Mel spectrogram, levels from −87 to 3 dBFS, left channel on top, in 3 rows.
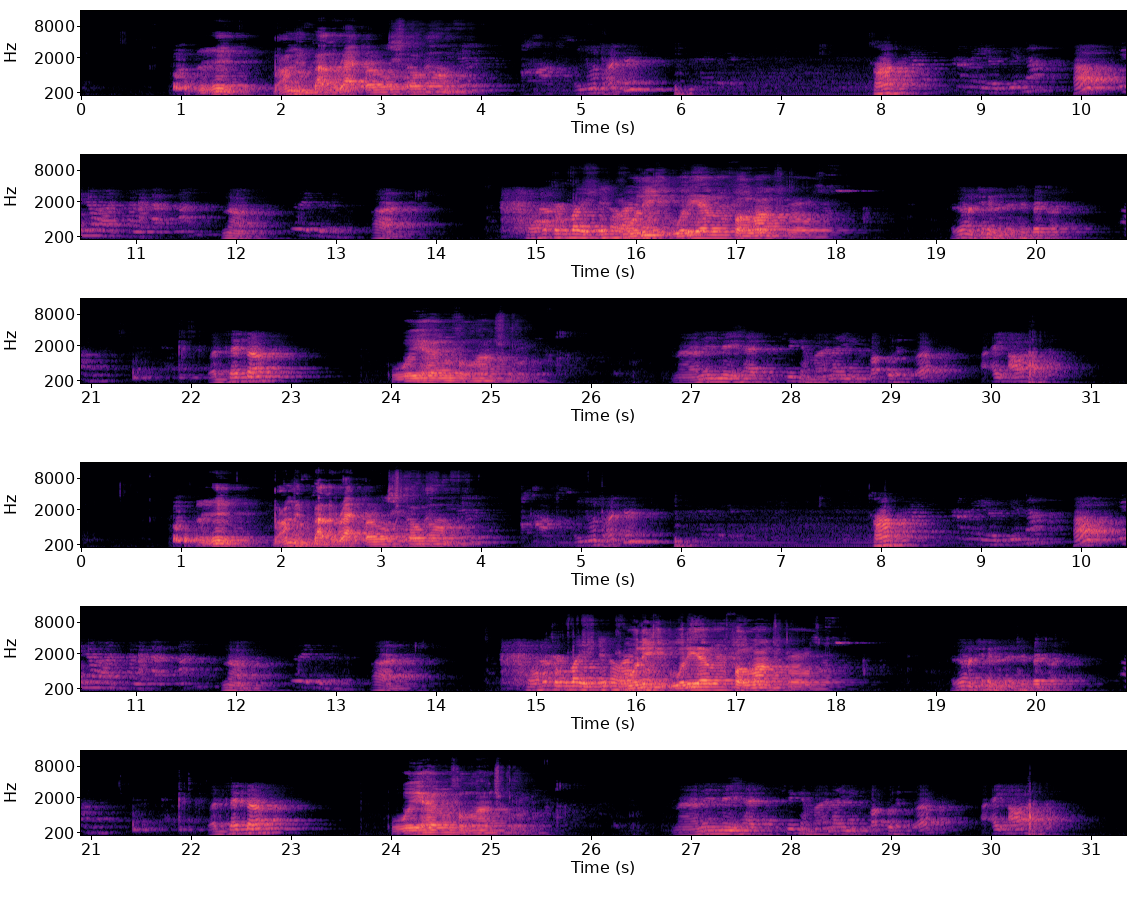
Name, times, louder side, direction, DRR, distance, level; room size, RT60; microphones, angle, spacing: voice 1, 1.2-1.5 1.9-3.7 15.8-17.8 24.0-25.4, right 2 dB, 85° right, 6 dB, 5.9 m, -27 dB
voice 2, 3.1-4.0 4.9-5.7 6.2-6.6 8.3-8.5 8.8-12.2 12.6-13.1 13.4-13.8 14.6-15.4 16.7-17.2 19.2-20.3 20.8-21.2 22.2-22.9 26.8-29.5 29.9-30.4, right 1 dB, 5° right, 4 dB, 5.4 m, -38 dB
voice 3, 4.4-4.7 7.9-8.1 14.9-16.2 17.8-18.1, right 1 dB, 40° right, 6 dB, 5.7 m, -30 dB
29.0 x 19.0 x 9.2 m, 0.84 s
head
